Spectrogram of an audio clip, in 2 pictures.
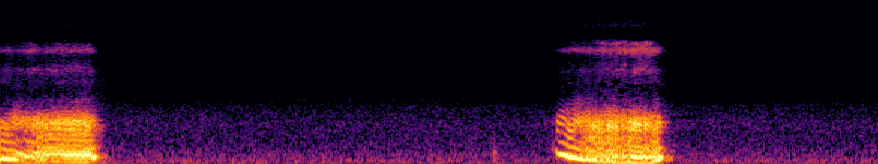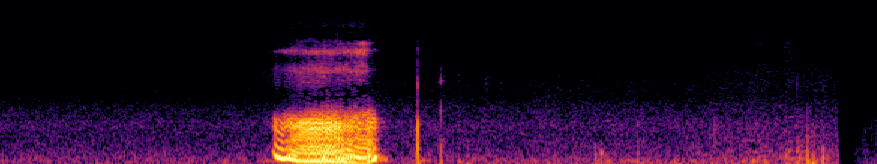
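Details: Asleep indoors, a Maltese snores in three rasping, buzzy bursts about five seconds apart, each just under a second long, with near silence between breaths.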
